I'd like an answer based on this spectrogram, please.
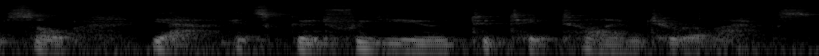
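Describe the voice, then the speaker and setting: A man speaks at a medium pitch, his voice somewhat breathy, with audible echo in the room. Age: 60s. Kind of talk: talk to camera, devotional teaching. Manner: halting, many fillers and restarts; casual, conversational.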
